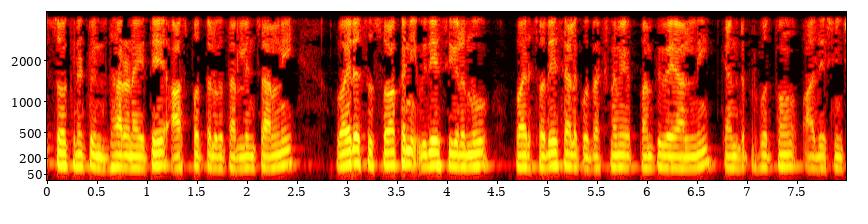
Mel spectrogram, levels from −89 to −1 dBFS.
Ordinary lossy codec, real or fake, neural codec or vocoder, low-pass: none; real; none; 3.6 kHz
